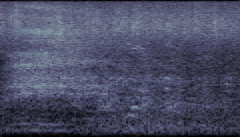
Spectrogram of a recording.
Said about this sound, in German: Komisch. Kein Mensch hier und alle Duschen laufen. Ja, echt.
